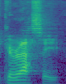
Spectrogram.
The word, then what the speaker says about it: Guirassy: No, his name's Guirassy.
